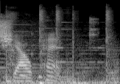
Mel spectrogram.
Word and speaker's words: XPENG: Today we're talking about Xpens, pronounced as Xiaoen.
